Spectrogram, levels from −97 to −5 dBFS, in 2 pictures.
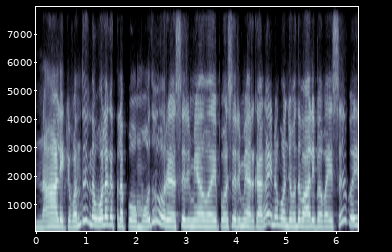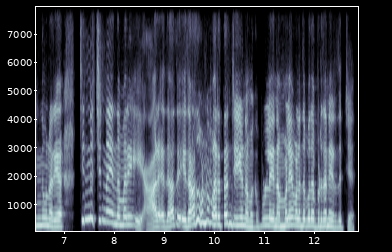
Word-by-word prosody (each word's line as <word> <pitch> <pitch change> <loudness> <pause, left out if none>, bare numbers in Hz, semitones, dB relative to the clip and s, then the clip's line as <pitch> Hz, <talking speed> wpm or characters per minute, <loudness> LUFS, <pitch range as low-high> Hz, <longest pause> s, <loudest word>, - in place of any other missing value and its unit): நாளைக்கு 225 -1 +2
வந்து 265 - -1
இந்த 295 -6 0
உலகத்துல 265 -3 +1
போகும்போது 215 - -2 0.2
ஒரு 245 -3 +3 0.2
சிறுமியா, 230 -1 0
ஒ - - +1 0.2
இப்போ 225 +2 -6
சிறுமியா 240 -1 0
இருக்காங்க. 215 +4 0
இன்னும் 285 -3 -3
கொஞ்சம் 235 -2 0
வந்து 235 +1 0
வாலிப 225 0 +1
வயசு. 215 +6 -4 0.2
ப 255 - 0
இன்னும் 260 0 -1
நெறைய. 225 -1 +2 0.5
சின்ன, 475 +3 0 0.2
சின்ன 425 -3 -1
இந்த 305 -1 0
மாரி 290 +1 +1 0.3
யாரு 215 +1 +1
ஏதாவது 255 +7 0
ஏதாவது 250 - +3
ஒண்ணு 370 +3 0
வரத்தான் 305 +1 +1
செய்யும் 270 -2 +3
நமக்கு. 220 -1 -4
புள்ளை 255 0 +2
நம்மளே 245 +4 +2
வளர்ந்த 250 -1 0
போது 250 0 +2
அப்படி 235 +1 -3
தான 240 -1 +1
இருந்துச்சு. 200 -4 -9
240 Hz, 170 wpm, -20 LUFS, 225-270 Hz, 0.5 s, ஒரு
